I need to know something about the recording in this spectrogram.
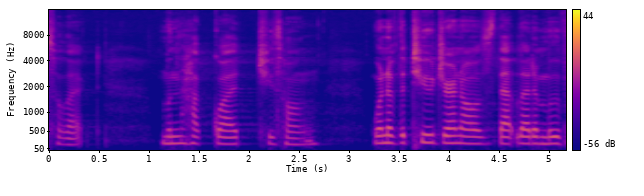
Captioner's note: speaking korean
